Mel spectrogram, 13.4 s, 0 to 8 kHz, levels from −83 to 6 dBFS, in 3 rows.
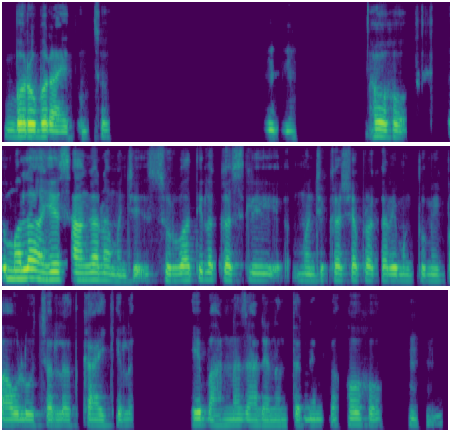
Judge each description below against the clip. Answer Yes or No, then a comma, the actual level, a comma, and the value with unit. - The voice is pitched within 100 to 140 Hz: Yes, low, 135 Hz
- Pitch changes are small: No, average, 3.1 semitones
